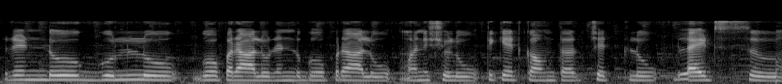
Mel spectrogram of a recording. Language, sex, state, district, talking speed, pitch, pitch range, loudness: Telugu, female, Andhra Pradesh, Chittoor, 85 wpm, 195 Hz, 185-210 Hz, -26 LUFS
